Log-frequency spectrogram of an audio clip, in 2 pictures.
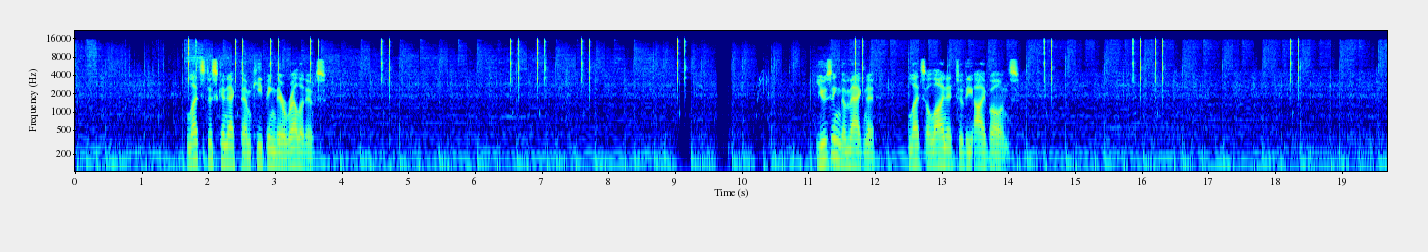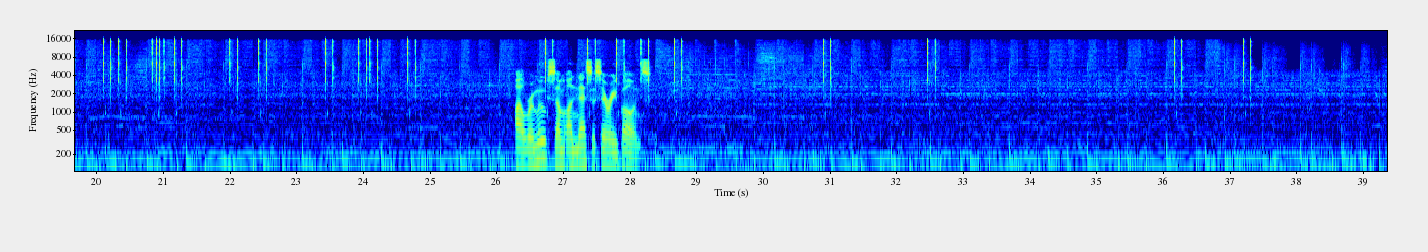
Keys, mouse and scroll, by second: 0.3 alt+p, 2.4 click, 3.6 shift+right click, 4.6-5.7 drag, 5.7-6.5 scroll up 2, 6.5 click, 6.9-8.3 drag, 8.3 shift+middle click, 9.1-10.5 drag, 10.6 shift+middle click, 10.8-11.2 scroll, 11.2 shift+middle click, 11.7 right click, 12.0-12.4 scroll up 1, 12.4-13.5 middle drag, 13.5 KP_3, 13.7-14.5 scroll up 1, 14.5-15.8 drag, 15.9 right click, 16.2-16.7 drag, 16.7-17.4 middle drag, 17.8 shift+middle click, 18.2-18.9 drag, 19.2-19.6 middle drag, 19.7-20.1 shift+middle drag, 20.1 click, 20.5-20.8 scroll up 1, 20.8 right click, 20.9 right click, 21.4 m, 22.4 click, 22.6 scroll down 1, 22.7 shift+middle click, 23.4 click, 23.9 click, 24.1 right click, 25.0 shift+middle click, 25.2 KP_1, 25.3 shift+middle click, 25.4-25.9 scroll up 1, 25.9 shift+middle click, 26.0 scroll up 1, 26.2 Tab, 26.7 drag, 27.8 shift+click, 28.6 shift+drag, 29.4 scroll up 2, 29.6-30.2 shift+middle drag, 30.2-30.9 scroll up 1, 30.9 shift+right click, 31.9 x, 32.9-33.4 scroll down 2, 33.0 KP_1, 33.6 shift+middle click, 33.8-35.4 scroll up 2, 35.4 ctrl+z, 36.1 click, 36.9 x, 37.9 scroll down 1, 38.3 shift+middle click, 38.7-39.3 scroll down 1.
